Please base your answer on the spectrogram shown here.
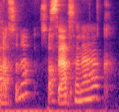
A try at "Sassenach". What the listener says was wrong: You put the wrong emphasis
